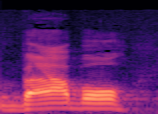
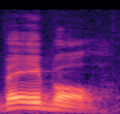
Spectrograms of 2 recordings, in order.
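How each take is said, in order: First: It is pronounced like 'babble'. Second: It is not pronounced like 'babble'.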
